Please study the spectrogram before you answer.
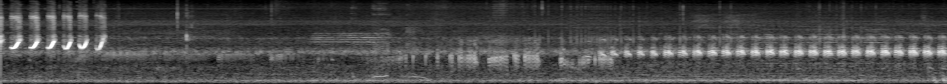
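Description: A frog gives a quick burst of loud, rhythmic croaking pulses, followed later by a softer pulsed series.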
